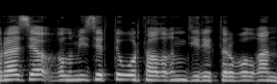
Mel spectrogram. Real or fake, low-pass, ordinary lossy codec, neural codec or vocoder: real; 9.9 kHz; AAC, 64 kbps; none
